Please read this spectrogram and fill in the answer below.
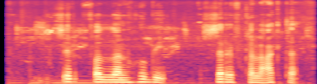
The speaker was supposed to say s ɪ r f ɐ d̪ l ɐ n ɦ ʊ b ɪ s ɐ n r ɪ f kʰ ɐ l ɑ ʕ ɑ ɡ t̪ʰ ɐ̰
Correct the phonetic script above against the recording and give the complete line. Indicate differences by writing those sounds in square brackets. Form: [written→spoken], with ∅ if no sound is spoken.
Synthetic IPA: s ɪ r f ɐ d̪ l ɐ n ɦ ʊ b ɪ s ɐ [n→∅] r ɪ f kʰ ɐ l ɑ ʕ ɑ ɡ t̪ʰ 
